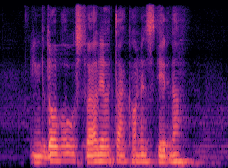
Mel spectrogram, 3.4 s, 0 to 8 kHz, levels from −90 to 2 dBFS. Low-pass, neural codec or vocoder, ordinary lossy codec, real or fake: 7.2 kHz; codec, 16 kHz in and 24 kHz out, 0.6 kbps, FireRedTTS-2 codec; none; fake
